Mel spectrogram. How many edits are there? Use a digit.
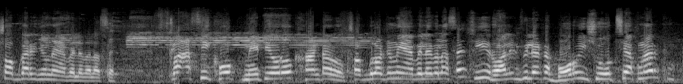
1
